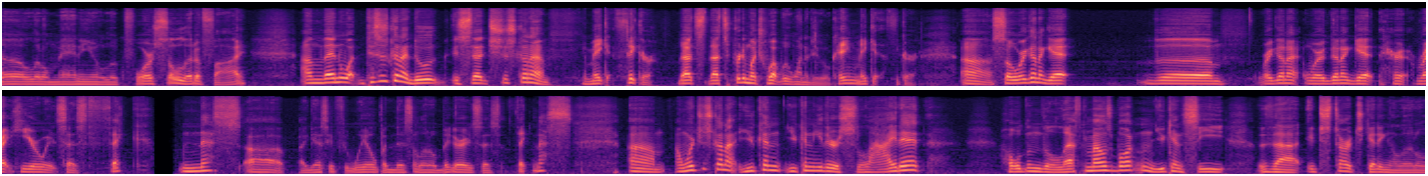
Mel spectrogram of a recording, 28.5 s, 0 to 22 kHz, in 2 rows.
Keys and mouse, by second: 8.1 middle click.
